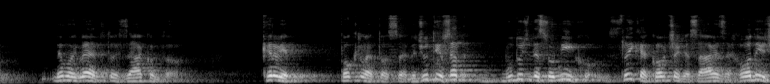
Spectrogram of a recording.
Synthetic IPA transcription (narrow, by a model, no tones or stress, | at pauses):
ne̞mojɡle̞d̪at̪i̥t̪ojezaːko̞nt̪o̰ː | kr̩ʋjepo̞kɾilat̪o̞ːsʋe̞me̞d͡ʑut̪iːmsad̪bud̪uːt͡ɕid̪asmo̞miːkslikako̞ʋt͡ʃeɡasaːʋe̞zaxo̞d̪aju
